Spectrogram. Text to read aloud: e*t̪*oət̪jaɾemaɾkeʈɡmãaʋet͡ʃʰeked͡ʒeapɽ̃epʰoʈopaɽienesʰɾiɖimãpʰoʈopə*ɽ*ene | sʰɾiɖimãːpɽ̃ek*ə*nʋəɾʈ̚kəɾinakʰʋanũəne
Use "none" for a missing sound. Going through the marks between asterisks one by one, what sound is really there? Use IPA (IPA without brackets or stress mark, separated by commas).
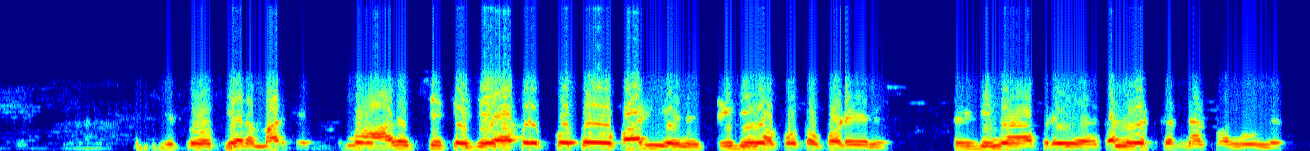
t̪, ɽ, ə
